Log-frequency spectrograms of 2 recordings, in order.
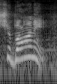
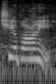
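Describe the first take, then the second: First: The name begins with a single syllable: cho. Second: The name begins with an extra 'ee' sound: chee-oh. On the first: The speaker calls it right. "It's Chobani" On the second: The speaker calls it wrong. "I call it Chiobani"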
